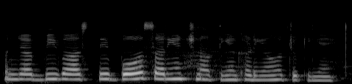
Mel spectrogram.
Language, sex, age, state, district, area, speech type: Punjabi, female, 18-30, Punjab, Tarn Taran, rural, spontaneous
